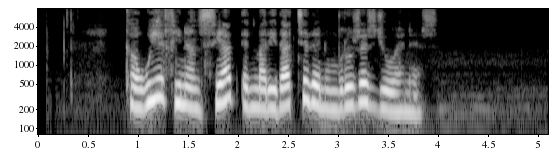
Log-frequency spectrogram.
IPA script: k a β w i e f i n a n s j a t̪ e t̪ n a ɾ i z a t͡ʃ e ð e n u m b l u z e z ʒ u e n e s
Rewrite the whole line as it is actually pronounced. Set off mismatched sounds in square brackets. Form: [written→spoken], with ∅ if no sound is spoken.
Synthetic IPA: k a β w i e f i n a n s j a t̪ e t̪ [n→m] a ɾ i [z→ð] a t͡ʃ e ð e n u m b [l→ɾ] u z e z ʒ u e n e s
